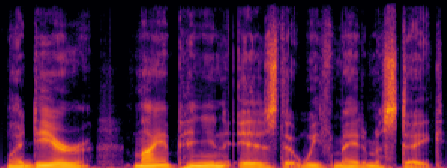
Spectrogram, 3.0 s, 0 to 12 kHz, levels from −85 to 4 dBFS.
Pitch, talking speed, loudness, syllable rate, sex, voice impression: 100 Hz, 200 wpm, -17 LUFS, 5.9 syllables/s, male, masculine, middle-aged, thick, tensed, powerful, slightly hard, clear, intellectual, calm, wild, lively, strict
